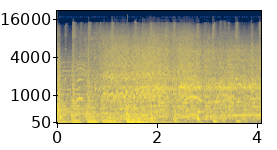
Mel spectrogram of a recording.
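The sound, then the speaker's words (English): A stolen car roars off at high speed, its engine loud with tires squealing and skidding, a continuous rush of motor noise filling about four seconds without any talking. “Phil steals the car.”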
